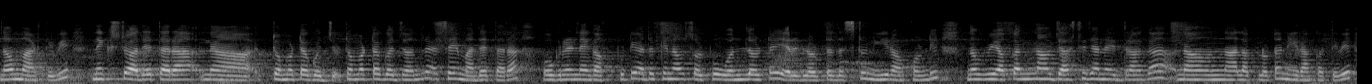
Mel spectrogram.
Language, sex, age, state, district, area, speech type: Kannada, female, 18-30, Karnataka, Mysore, urban, spontaneous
